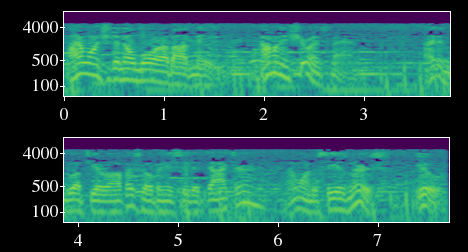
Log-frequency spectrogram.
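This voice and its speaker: Guy doing a smooth-talking insurance detective, wry and teasing, lively up and down delivery, muffled old radio sound. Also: medium pitch, fairly quick, music in the background, natural voice. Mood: flirty. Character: wisecracking flirtatious male insurance investigator. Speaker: insurance investigator. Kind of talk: 1940s radio drama acting and narration. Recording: muffled 1940s radio broadcast.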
